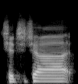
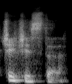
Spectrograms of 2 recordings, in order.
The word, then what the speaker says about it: Chichester: guest is mike maynard i'm going to mispronounce this mic chichicha england which is in the south of england correct me on that one is that is that off oh that's that's pretty good justin it's chichester chichester a very english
